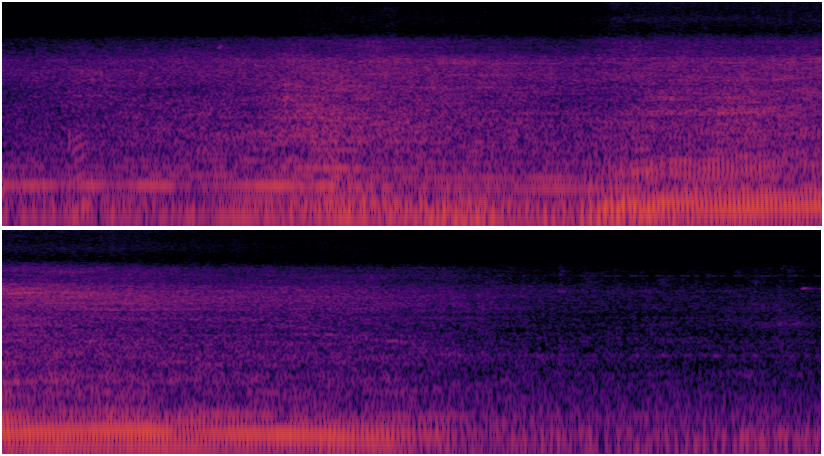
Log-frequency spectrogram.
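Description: A motor vehicle's engine passing by, growing louder over the first few seconds, loudest around the middle, then fading away.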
